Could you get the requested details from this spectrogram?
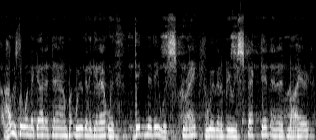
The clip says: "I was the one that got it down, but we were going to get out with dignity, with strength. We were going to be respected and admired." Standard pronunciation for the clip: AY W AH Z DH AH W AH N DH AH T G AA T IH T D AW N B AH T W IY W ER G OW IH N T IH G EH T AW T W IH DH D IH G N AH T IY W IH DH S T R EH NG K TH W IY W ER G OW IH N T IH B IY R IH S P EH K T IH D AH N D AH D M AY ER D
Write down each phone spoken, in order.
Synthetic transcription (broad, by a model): AY W AH Z DH AH W AH N DH AH T G AA T IH T D AW N B AH T W IY W ER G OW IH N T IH G EH T AW T W IH DH D IH G N AH T IY W IH DH S T R EH NG K TH W IY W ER G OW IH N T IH B IY R IH S P EH K T IH D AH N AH D M AY ER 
